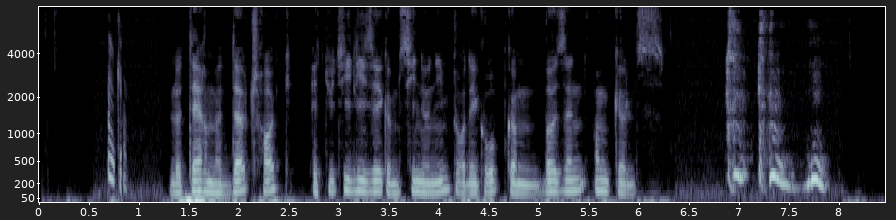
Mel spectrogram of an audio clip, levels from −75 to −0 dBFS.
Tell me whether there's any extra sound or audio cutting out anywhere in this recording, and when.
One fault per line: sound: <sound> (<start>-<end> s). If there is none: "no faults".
sound: chirp (0.7-0.9 s)
sound: throat clearing (6.9-7.9 s)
